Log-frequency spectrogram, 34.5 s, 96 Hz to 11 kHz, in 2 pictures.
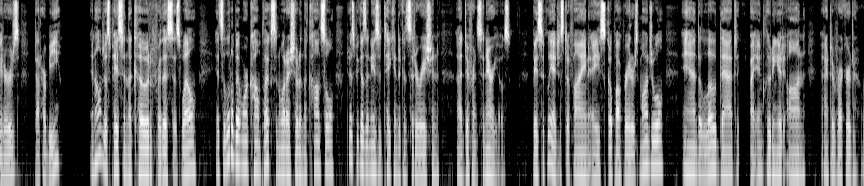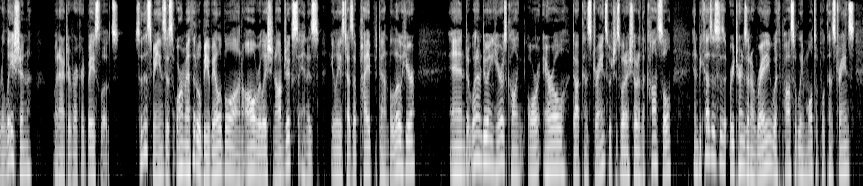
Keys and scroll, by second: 3.3 super+v, 19.6 super+Up, 19.6 super+s.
